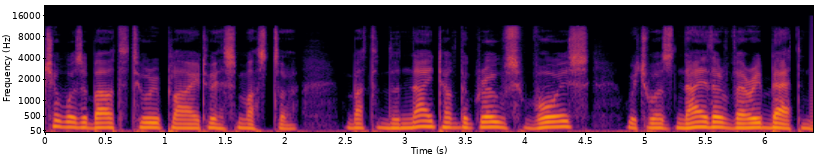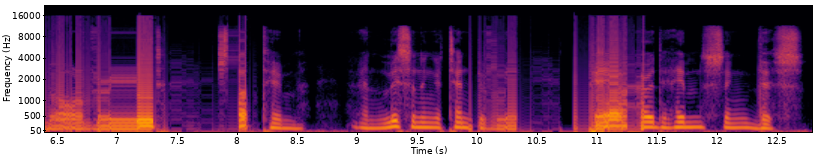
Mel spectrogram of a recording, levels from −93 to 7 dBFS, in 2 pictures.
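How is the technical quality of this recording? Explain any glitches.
Two stretches of the speech turn robotic. The first runs from 6.38 to 8.17 s, the second from 9.93 to 11.39 s. Both show robotic sound from repeated short buffers. A short slice of audio is likely being replayed because fresh data arrives too slowly, and most of the real signal is skipped. The repeats recur every 10 ms, imposing a fixed 100 Hz buzz. The voice becomes a stiff metallic buzz that only loosely tracks the words.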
